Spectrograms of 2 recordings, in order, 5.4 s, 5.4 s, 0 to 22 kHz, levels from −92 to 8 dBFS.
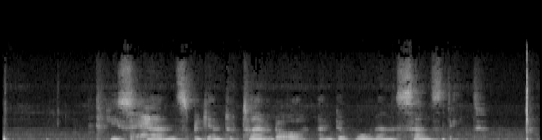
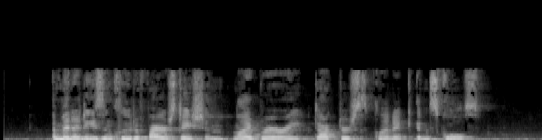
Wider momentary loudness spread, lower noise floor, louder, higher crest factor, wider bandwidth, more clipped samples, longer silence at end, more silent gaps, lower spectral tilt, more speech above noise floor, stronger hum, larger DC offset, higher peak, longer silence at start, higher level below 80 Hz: first, 16 LU vs 10 LU; first, -50 dBFS vs -44 dBFS; second, -25 LUFS vs -19 LUFS; first, 26 dB vs 16 dB; first, 14.5 kHz vs 11.5 kHz; neither; about the same, 0.1 s vs 0.15 s; neither; second, -4 dB/octave vs -5.5 dB/octave; about the same, 24 dB vs 26 dB; neither; neither; about the same, 0 dBFS vs -2 dBFS; second, 0.05 s vs 0.5 s; about the same, -52 dBFS vs -50 dBFS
